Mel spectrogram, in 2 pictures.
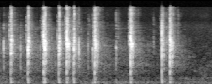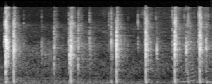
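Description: Paintball markers firing in a game: many sharp pops at an irregular pace, some in quick strings of two or three shots.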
